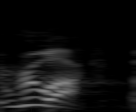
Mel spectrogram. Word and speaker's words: ruach: All right, ruach, okay, there it is.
